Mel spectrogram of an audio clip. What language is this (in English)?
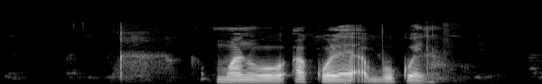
Mbo (Cameroon)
